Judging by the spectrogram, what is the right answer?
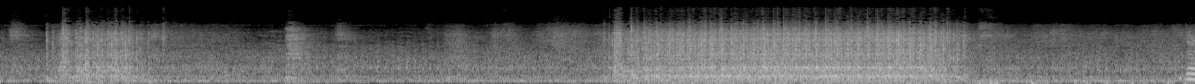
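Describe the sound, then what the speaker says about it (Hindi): A sewing machine stitches the bottom hem of a dhoti salwar in several close mechanical bursts, with its longest and loudest run in the latter half. "अब हम नीचे बॉटम की ओर पहले सिलाई लगाएंगे"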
